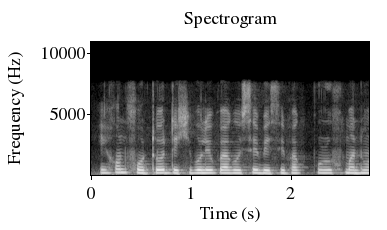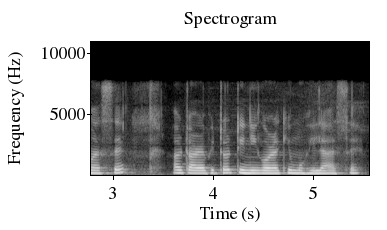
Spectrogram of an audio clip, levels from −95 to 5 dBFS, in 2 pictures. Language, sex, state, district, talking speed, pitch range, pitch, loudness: Assamese, female, Assam, Kamrup Metropolitan, 185 wpm, 225-240 Hz, 230 Hz, -14 LUFS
